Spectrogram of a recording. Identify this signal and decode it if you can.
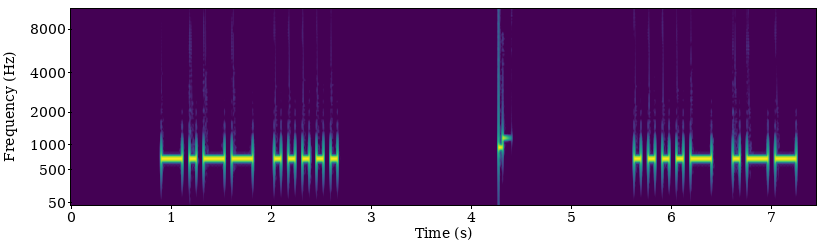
Morse code, heard as a keyed tone, about 17 wpm, 700 Hz. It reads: Y5 4W
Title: Single-Letter Single-Number 17wpm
